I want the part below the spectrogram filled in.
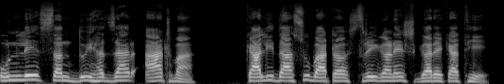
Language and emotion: Nepali, neutral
